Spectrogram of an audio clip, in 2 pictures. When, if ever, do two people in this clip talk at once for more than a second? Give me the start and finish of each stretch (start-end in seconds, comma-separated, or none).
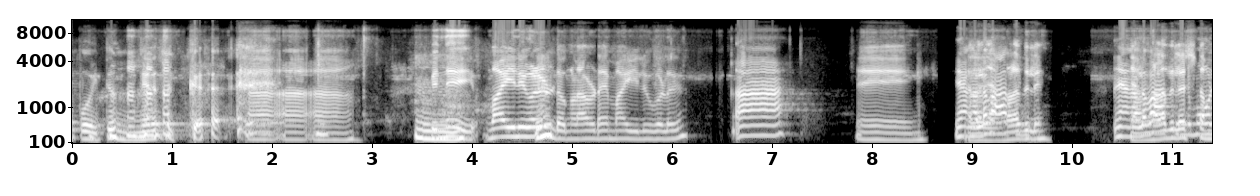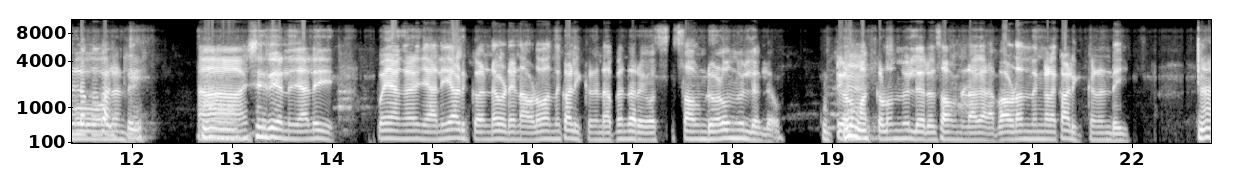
10.6-12.0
